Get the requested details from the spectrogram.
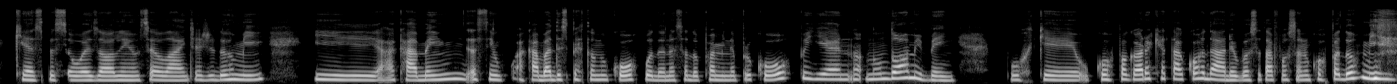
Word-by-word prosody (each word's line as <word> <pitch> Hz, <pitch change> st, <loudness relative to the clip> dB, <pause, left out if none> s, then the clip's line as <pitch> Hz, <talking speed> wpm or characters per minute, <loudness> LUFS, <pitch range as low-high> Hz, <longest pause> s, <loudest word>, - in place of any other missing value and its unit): que 225 Hz, -, -4 dB
as 200 Hz, -2 st, +1 dB
pessoas 195 Hz, -1 st, -1 dB
olhem 195 Hz, 0 st, +2 dB
o 200 Hz, -, -3 dB
celular 195 Hz, -1 st, +1 dB
antes 205 Hz, +2 st, -4 dB
de 205 Hz, +1 st, -4 dB
dormir 220 Hz, +2 st, +1 dB, 0.5 s
e 205 Hz, -4 st, +2 dB
acabem, 210 Hz, +5 st, +1 dB
assim, 225 Hz, +1 st, -2 dB, 0.2 s
acaba 205 Hz, -1 st, +1 dB
despertando 220 Hz, 0 st, -3 dB
o -, -, -5 dB
corpo, 215 Hz, +1 st, 0 dB
dando 190 Hz, -1 st, -1 dB
essa 200 Hz, +2 st, -6 dB
dopamina 200 Hz, 0 st, -2 dB
para 220 Hz, +3 st, -4 dB
o -, -, -20 dB
corpo 265 Hz, +7 st, 0 dB
e 245 Hz, -2 st, 0 dB
é 230 Hz, -1 st, +2 dB, 0.2 s
não 245 Hz, +2 st, +1 dB
dorme 285 Hz, 0 st, +4 dB
bem. 190 Hz, -3 st, -2 dB, 0.5 s
Porque 205 Hz, -1 st, -2 dB
o -, -, -7 dB
corpo 225 Hz, +2 st, -2 dB
agora 230 Hz, +2 st, +3 dB
quer 265 Hz, +1 st, -7 dB
estar 255 Hz, -2 st, 0 dB
acordado 240 Hz, -4 st, +2 dB
e 200 Hz, -, +3 dB
você 205 Hz, +1 st, -3 dB
está 210 Hz, -1 st, +1 dB
forçando 210 Hz, 0 st, -4 dB
o -, -, -6 dB
corpo 230 Hz, +2 st, -3 dB
a -, -, +1 dB
dormir. 270 Hz, -2 st, +5 dB
215 Hz, 180 wpm, -19 LUFS, 200-235 Hz, 0.5 s, dormir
